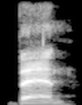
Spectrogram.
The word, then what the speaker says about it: ben: And in Frisian, the word for child is still ben. It's pronounced exactly the same.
